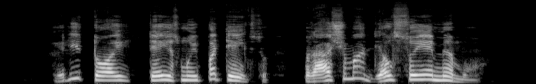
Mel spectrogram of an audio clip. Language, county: Lithuanian, Kaunas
